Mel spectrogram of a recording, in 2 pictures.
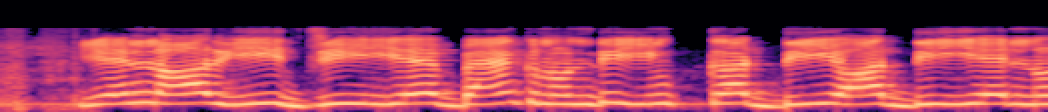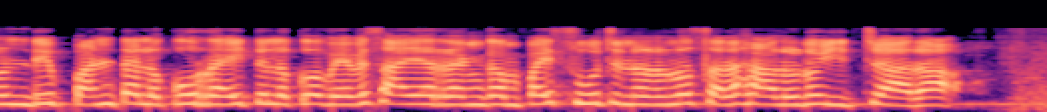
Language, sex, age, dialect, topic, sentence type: Telugu, female, 25-30, Southern, agriculture, question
